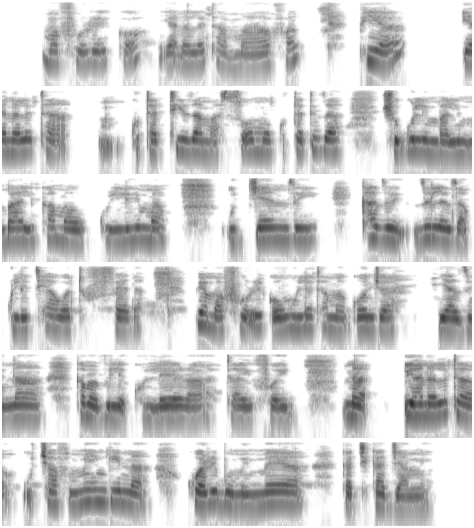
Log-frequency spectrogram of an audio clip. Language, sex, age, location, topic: Swahili, female, 18-24, Kisumu, health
